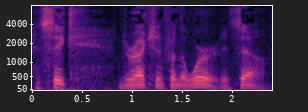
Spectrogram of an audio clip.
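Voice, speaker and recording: A man preaching a sermon in a measured way, with emphatic stresses. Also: low-pitched, slightly rough, dull audio. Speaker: pastor.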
